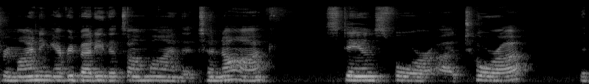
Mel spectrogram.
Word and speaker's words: Tanakh: It's called the Tanakh. If you were going to spell that, it would be Tanach.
